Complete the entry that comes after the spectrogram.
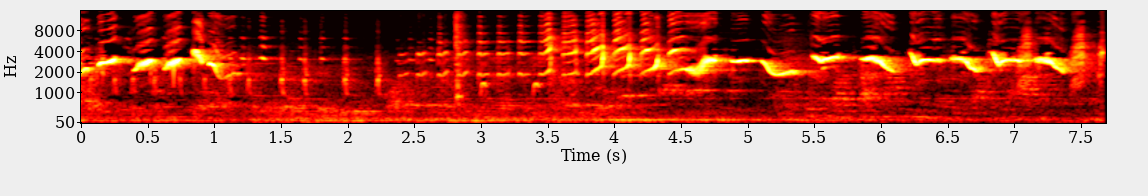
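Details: Chinese hwamei singing in the fanned-tail style with an eagle-wing display, in a series of loud, slurred whistled phrases that rise and fall, with short pauses between bursts and faint clicks behind.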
